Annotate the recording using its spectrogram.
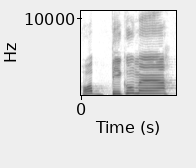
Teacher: اور یہاں با مشدد ہے، با حروف کلکلہ میں سے ہے، تو اسے جماؤ کے ساتھ پڑھنا ہے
